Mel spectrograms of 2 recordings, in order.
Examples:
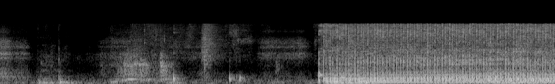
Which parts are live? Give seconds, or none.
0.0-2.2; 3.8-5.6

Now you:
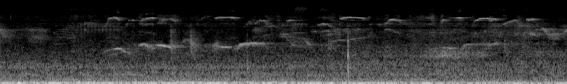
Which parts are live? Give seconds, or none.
0.0-1.6; 2.4-5.7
